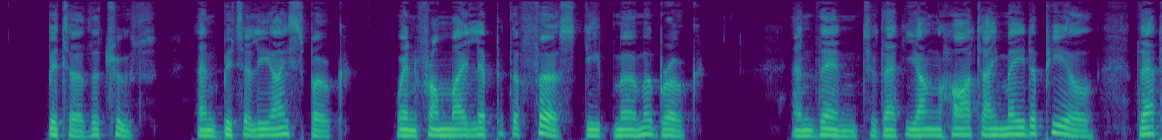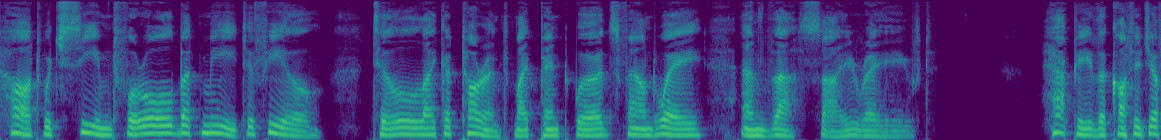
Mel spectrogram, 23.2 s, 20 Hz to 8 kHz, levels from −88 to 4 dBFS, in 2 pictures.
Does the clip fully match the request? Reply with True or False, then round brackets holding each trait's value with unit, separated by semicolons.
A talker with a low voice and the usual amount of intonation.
True (130 Hz; 3.1 semitones)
